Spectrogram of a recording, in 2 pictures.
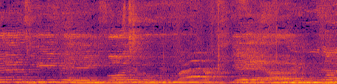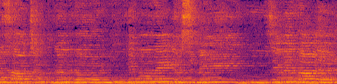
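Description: A five-voice a cappella group singing into microphones: held chords of several voices with no instruments, growing louder and fuller about four seconds in.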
